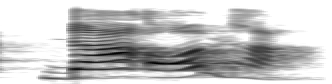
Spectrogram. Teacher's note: उत्क्षिप्त व्यंजन जिसमें डा और ढा है।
